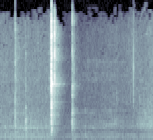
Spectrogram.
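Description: A bench power supply's switch being pressed on: one sharp click about three-quarters of a second in, followed by a lighter click.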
